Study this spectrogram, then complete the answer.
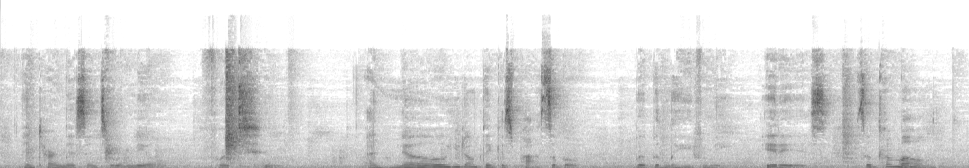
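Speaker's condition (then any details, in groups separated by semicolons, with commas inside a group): No condition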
